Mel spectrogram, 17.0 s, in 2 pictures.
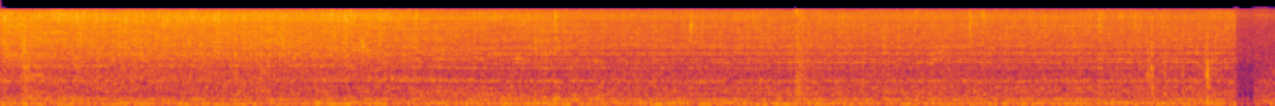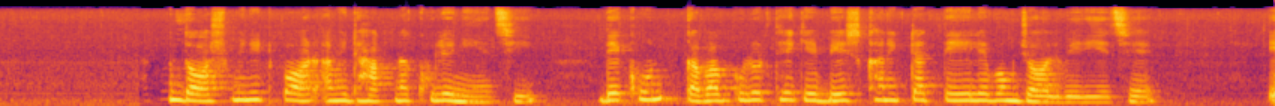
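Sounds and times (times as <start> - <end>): meat sizzling in frying pan: 0.0 - 8.3.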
